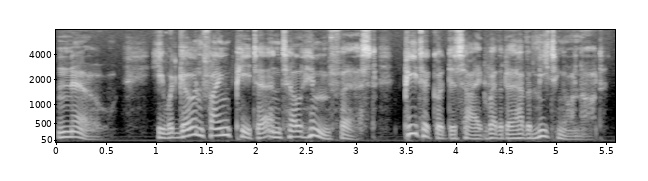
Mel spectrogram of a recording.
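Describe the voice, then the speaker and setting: A man's voice: mid-range voice, big pitch swings, moderate pace, husky, no echo. A man reading scripted narration for a children's story as the narrator.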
